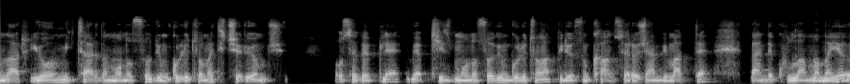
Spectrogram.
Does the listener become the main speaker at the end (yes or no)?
no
